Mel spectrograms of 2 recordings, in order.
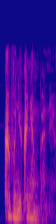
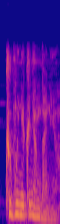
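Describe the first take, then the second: First: Hushed aside. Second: Said in the usual way. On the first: Retold or imitated. Repeats the casual introduction, hushed.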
